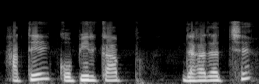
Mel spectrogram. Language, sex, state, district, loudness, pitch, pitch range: Bengali, male, West Bengal, Cooch Behar, -13 LUFS, 185 Hz, 175-215 Hz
